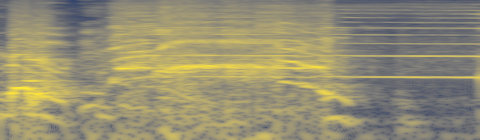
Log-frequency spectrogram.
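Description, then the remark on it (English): A loud, excited scream rings out shrill for over a second, pitch swooping up and down, then gives way to a steady, sustained horn-like tone. “We just blew up the internet. That scream.”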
